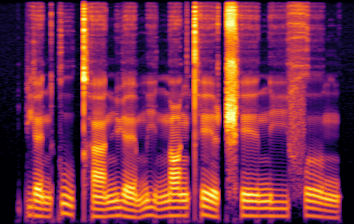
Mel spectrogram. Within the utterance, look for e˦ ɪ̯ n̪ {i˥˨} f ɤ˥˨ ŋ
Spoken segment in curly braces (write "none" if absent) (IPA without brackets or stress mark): i˦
